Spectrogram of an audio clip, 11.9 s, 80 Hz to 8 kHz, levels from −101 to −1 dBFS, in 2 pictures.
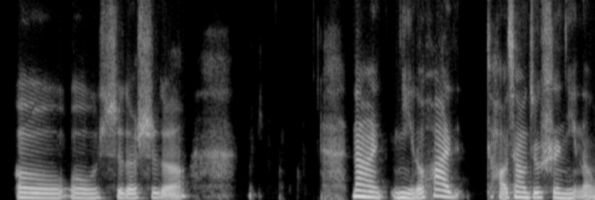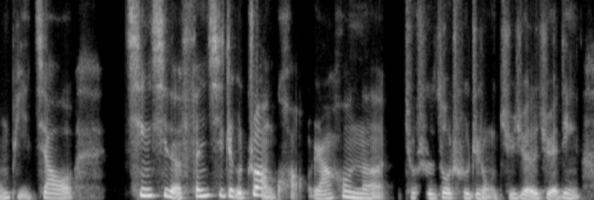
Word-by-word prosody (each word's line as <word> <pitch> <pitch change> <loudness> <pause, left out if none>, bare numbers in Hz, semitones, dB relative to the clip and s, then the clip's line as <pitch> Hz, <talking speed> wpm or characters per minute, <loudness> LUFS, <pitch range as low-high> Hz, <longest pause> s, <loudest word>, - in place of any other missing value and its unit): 哦 180 -2 -1
哦， 175 -1 -3
是 185 -1 -6
的 175 - -1
是 185 0 -5
的。 245 - -3 1.7
那 225 -4 +4
你 185 -2 0
的 180 +1 0
话， 245 +3 +1 0.5
好 210 - -3
像 200 0 +1
就 190 0 0
是 195 -2 -2
你 170 0 -2
能 185 - -3
比 195 - -8
较 180 -4 -1 0.5
清 265 -2 +4
晰 270 0 +1
地 220 - +6
分 250 +6 +3
析 275 0 -1
这 245 - +4
个 180 - +6
状 285 +10 +5
况， - - -10
然 155 +1 -1
后 220 +3 +1
呢， 175 -3 +1 0.2
就 185 - -6
是 165 - -3
做 185 +3 +2
出 175 -1 -2
这 170 - -2
种 - - -3
拒 - - -6
绝 - - +2
的 - - +5
决 - - +1
定。 - - -2
190 Hz, 205 characters per minute, -23 LUFS, 175-225 Hz, 1.7 s, 地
